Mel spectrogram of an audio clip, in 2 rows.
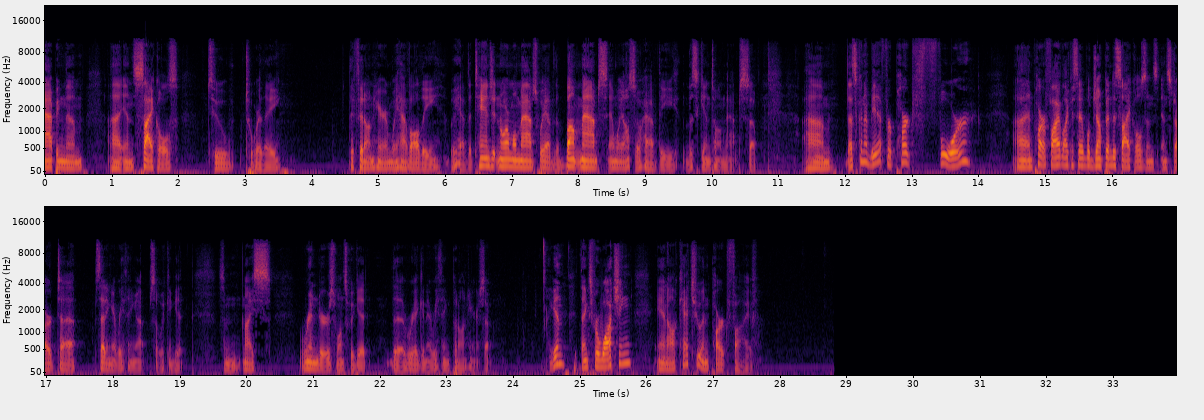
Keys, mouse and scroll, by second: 1.7 click, 2.1 click, 7.7 middle click, 15.6 middle click, 19.5 shift+middle click.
